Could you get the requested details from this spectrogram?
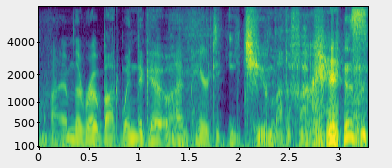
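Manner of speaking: sweetly narrating delivery. Joking about a robot villain, doing an Anthony Hopkins voice. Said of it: "with that, you know, sweet Anthony Hopkins voice".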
